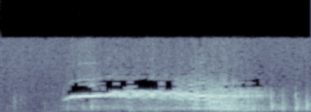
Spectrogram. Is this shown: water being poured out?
no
